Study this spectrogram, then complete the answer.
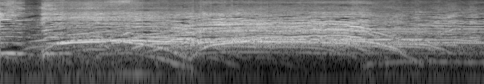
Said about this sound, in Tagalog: Isang hiyawan mga single!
